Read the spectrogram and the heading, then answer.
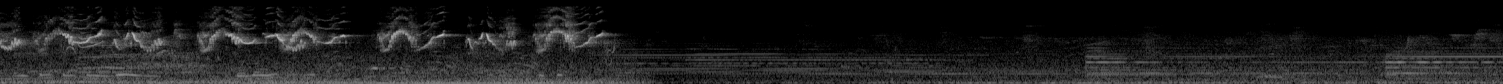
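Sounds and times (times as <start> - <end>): bird calling loudly: 0.0 - 6.2.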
